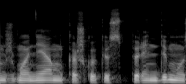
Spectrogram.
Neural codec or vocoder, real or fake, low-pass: none; real; 14.4 kHz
